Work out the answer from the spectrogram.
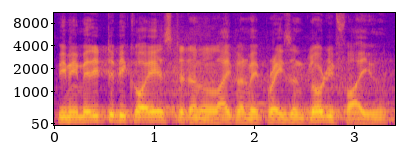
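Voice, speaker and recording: An older man in his sixties, a priest reciting liturgical prayers at the altar in a solemn, measured, formal way, with a cathedral-like echo. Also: medium pitch, a little mellow. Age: 60s. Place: indoor church altar. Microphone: gooseneck microphone at the altar. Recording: long reverberant church echo.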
